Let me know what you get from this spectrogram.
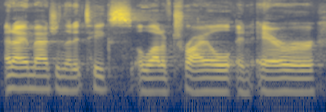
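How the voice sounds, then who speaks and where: A woman moderating a panel discussion, asking measured questions and affirming the speakers. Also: rumbling low, little pitch movement, in a large hall. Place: university forum hall.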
